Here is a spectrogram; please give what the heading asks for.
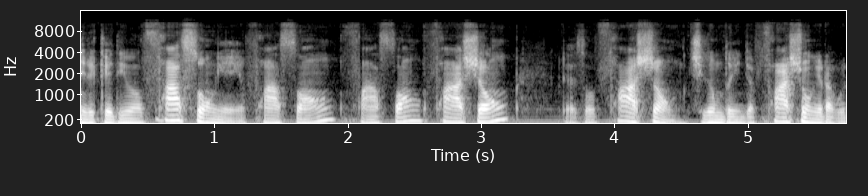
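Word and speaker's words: façon: 그래서 어쨌든 발음은 이렇게 되면 파송이에요. 파숑.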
